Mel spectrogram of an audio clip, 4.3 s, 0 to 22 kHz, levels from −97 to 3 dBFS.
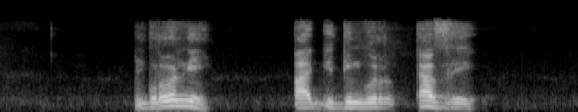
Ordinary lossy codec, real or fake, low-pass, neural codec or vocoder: Opus, 24 kbps; fake; 10.8 kHz; codec, 24 kHz, 1 kbps, SNAC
